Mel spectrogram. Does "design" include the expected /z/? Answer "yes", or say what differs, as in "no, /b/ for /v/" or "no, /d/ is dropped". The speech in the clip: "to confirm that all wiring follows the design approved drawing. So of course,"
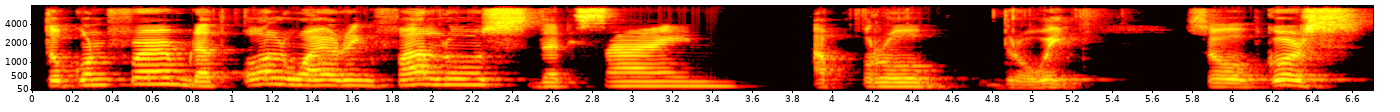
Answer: no, /s/ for /z/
